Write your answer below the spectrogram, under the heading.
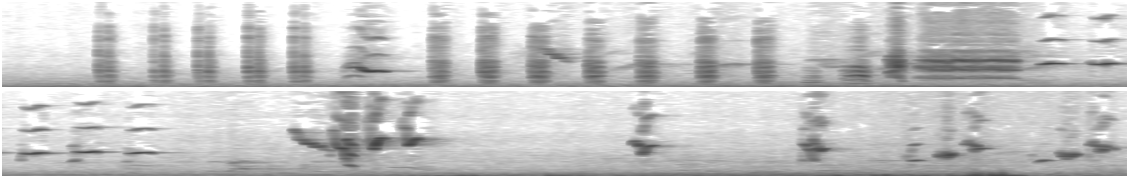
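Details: Morning Javan myna song intended as a tutor for young mynas: a steady run of sharp clicks roughly every half second, a harsh burst, a string of short whistled notes, then squeaky rising calls over background hum.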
